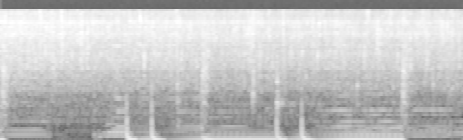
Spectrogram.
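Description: Chicken breasts sizzling in hot oil in a frying pan: a steady hiss, under background music with plucked low notes that is louder than the sizzle.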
